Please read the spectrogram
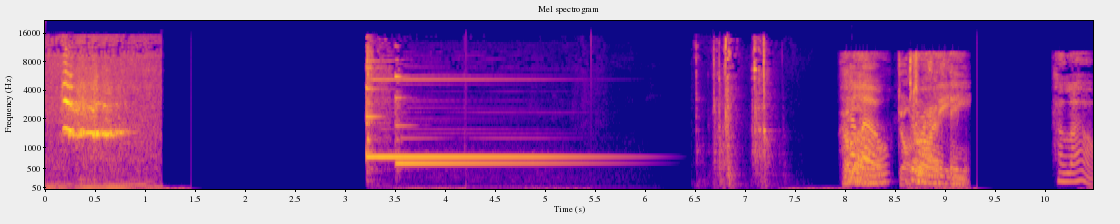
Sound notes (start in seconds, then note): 3.2 doorbell rings; 6.4 door opens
